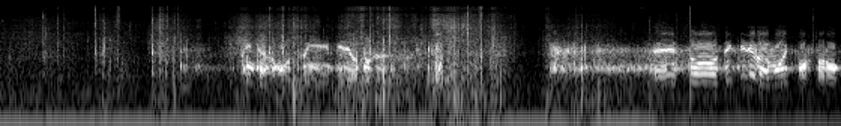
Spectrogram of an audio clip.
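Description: A slalom pole clacks as a skier strikes it.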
